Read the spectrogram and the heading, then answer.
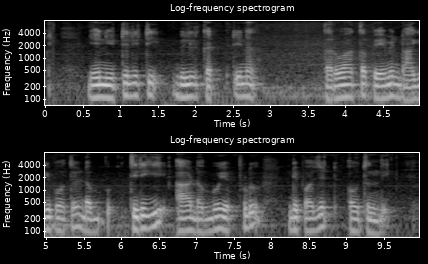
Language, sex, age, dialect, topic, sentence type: Telugu, male, 18-24, Utterandhra, banking, question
